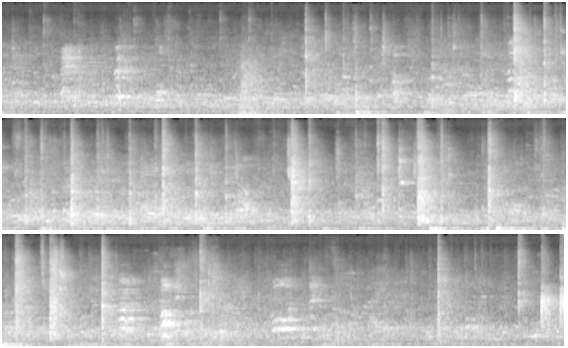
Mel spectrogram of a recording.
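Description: A badminton racket strikes a shuttlecock with sharp pops, echoing in a large hall.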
